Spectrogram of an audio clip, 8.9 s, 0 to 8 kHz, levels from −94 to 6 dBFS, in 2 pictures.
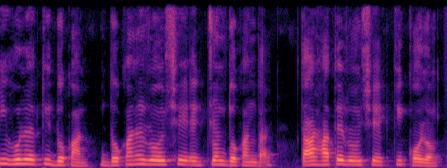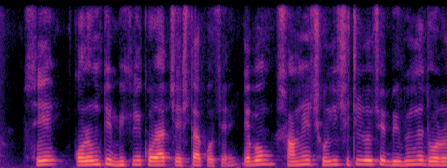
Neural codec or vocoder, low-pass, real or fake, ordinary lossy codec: codec, 16 kHz, 2 kbps, FreqCodec, larger model; none; fake; none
